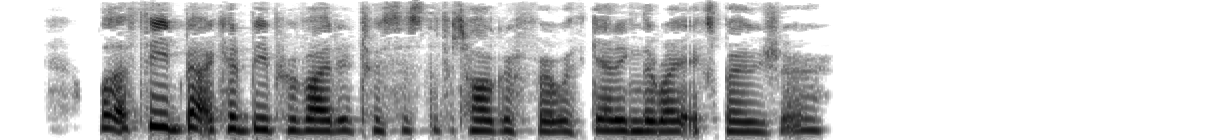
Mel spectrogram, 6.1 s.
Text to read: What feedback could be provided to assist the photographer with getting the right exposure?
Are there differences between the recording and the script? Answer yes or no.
no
